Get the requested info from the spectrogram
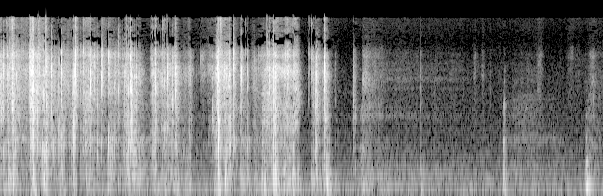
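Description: Foil wrapper of a Pinnacle baseball card pack crinkling as it is torn open and the cards are pulled out. The crackling stops about three seconds in, leaving a few soft clicks of cards being handled.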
